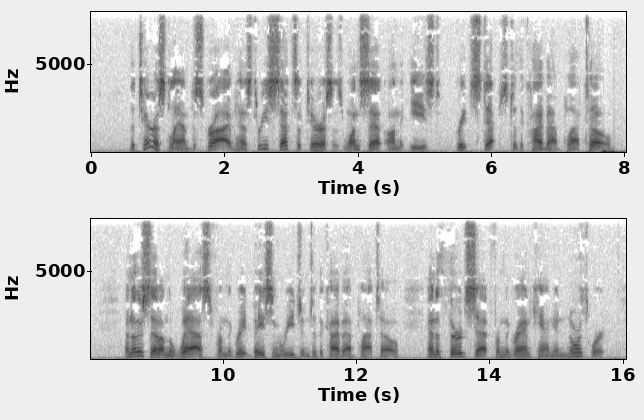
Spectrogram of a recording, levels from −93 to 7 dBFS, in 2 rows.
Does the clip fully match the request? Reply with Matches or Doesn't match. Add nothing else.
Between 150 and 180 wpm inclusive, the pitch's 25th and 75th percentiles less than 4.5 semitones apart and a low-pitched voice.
Doesn't match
